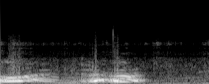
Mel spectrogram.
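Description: A human voice slowed down and dropped in pitch, so that it sounds deep and drawn out, like a roar. Two such sounds come, one at the start and a second about a second in.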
